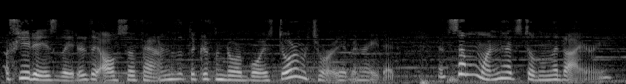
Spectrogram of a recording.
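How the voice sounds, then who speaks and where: A woman's voice: mid-range voice, animated, brisk. A woman narrating a scripted recap of an audio drama story. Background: faint music.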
